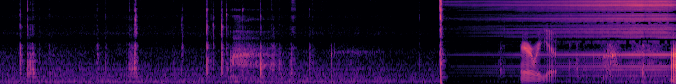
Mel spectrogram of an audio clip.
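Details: Lennox unit defrost board, heard through an ultrasonic leak detector: faint hum and clicks, then a sharp clack as the contactor pulls in after the test pins are shorted, then a steady electrical buzz; the board relay is suspected faulty.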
